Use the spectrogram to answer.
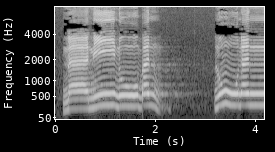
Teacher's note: caranya menyentuhkan ujung lidah kita di antara posisi ro dengan la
